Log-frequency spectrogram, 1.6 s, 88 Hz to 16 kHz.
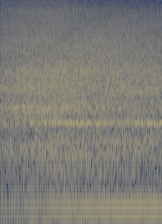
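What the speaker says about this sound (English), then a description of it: "The engine is not rattling." A Saab 9-3 Turbo engine with low oil pressure idles steadily and close, a smooth even drone with a faint whine on top and no rattle.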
